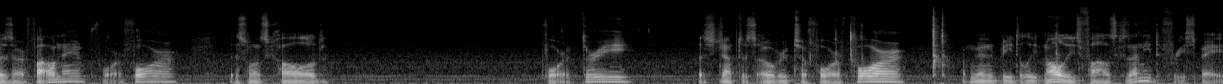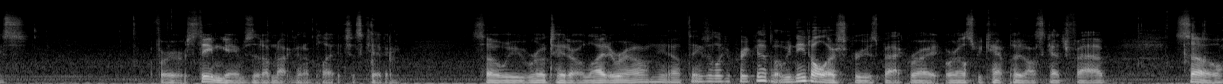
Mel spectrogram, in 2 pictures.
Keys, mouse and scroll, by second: 8.6 4, 10.9-12.3 alt+drag, 12.3 alt+click, 12.8 alt+right click, 13.7 alt+middle click, 14.3 alt+click, 14.3 alt+click, 15.1 alt+right click, 15.5 alt+click, 16.3 shift+right click, 22.8 click, 23.7 middle click, 24.1-24.4 scroll up 2, 24.2 alt+a.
